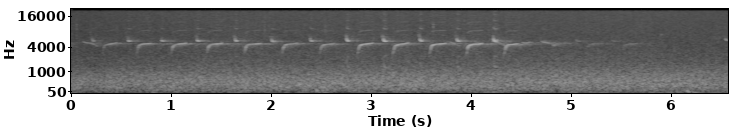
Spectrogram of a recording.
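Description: A bird in a forest repeats a quick, high chirping phrase in a steady run of notes over a constant rustling, breezy outdoor background with no voices.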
